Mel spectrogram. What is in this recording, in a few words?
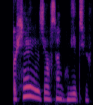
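Voice Acting es, female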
